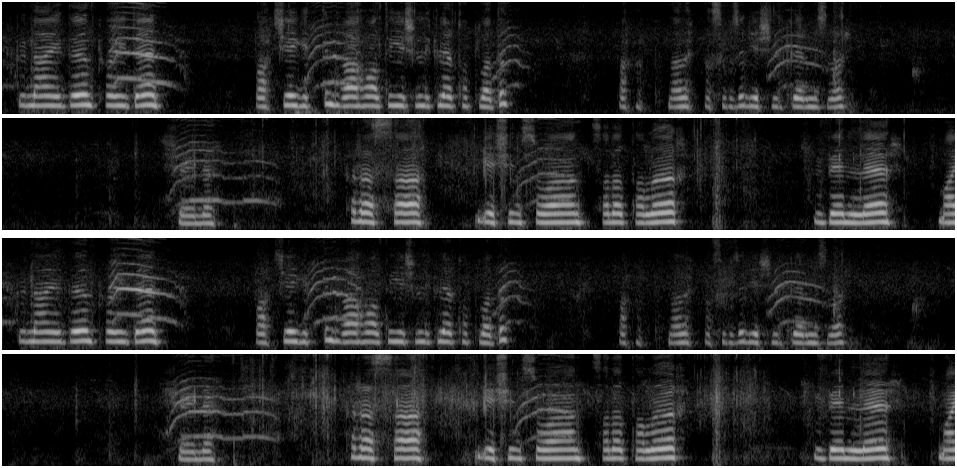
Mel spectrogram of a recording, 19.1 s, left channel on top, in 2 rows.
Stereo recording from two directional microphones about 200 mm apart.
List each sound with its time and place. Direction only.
0.2 s speech: 5° left (ahead or behind)
3.0 s speech: 30° left (ahead or behind)
3.4 s speech: 5° left (ahead or behind)
6.7 s speech: 5° left (ahead or behind)
11.3 s speech: centre (ahead or behind)
13.0 s speech: centre (ahead or behind)
14.8 s speech: centre (ahead or behind)
17.7 s speech: 5° left (ahead or behind)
